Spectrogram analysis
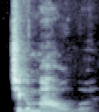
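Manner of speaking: Chickamauga drawled low and Southern; southern accent. Shown as a demonstration. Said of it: "you have to say with a southern accent".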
